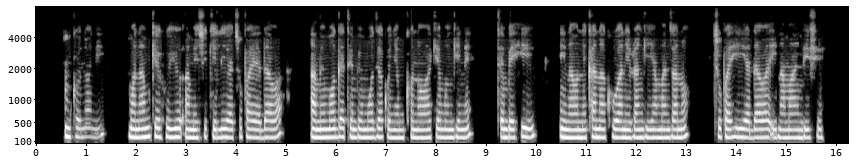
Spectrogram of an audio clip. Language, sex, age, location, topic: Swahili, female, 25-35, Kisumu, health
